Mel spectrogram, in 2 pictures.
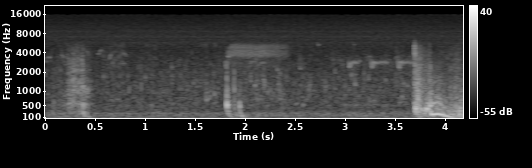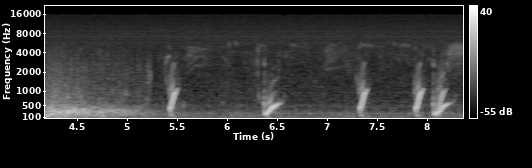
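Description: Short sound effects on a TV commercial soundtrack: a few small clicks and a brief hiss, then a deeper swoop falling in pitch with a rumble under it about four seconds in, followed by three quick downward pitch drops about a second apart.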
